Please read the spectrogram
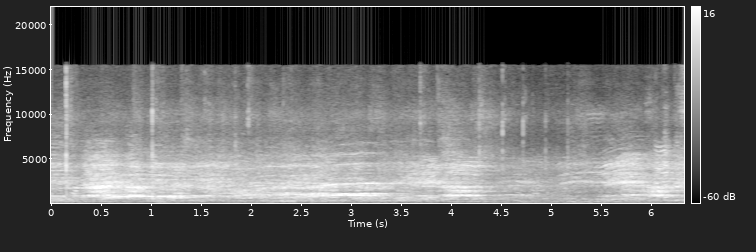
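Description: A large group of young women's voices shouting a chanted cheer in unison, the lines rising and falling in pitch, with a short dip in loudness near the end.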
